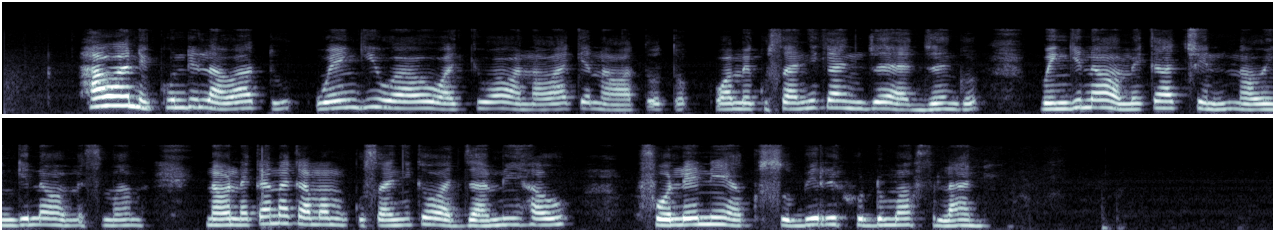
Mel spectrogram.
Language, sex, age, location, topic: Swahili, female, 36-49, Nairobi, health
